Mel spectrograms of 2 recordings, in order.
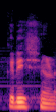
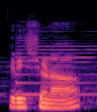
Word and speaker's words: कृष्ण: पति के कारण उन्हें कृष्ण कहा गया है। हरि भक्तों कृष्णा उच्चारण गलत है। कृष्णा नाम भू देवी का है और द्रोपदी का है। परब्रह्म भगवान श्री कृष्ण का नाम कृष्ण है।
